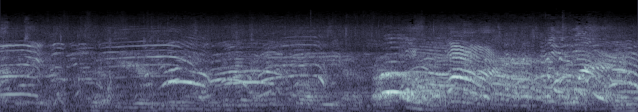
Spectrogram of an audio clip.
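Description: Several high-pitched voices shouting and calling out over one another, getting louder about four seconds in.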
